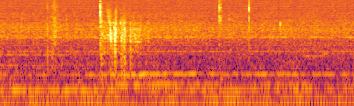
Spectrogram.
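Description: A game menu opens with soft clicks.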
